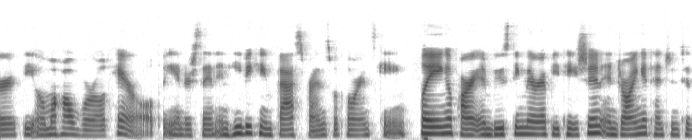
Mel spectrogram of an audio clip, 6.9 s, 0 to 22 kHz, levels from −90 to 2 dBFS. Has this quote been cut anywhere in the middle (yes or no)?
yes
